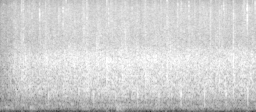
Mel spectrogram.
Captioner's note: audience applauding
